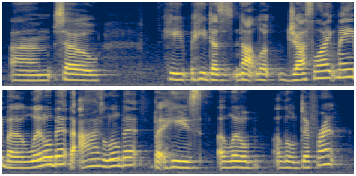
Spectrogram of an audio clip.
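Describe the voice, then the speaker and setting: A woman talks in a Southern US accent, fairly low in pitch and at a fairly slow pace. Her intonation is lively, and room echo is audible. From US South. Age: 50s. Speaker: cybersecurity executive advisor. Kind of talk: conference keynote talk. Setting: stage with audience. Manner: animated.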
